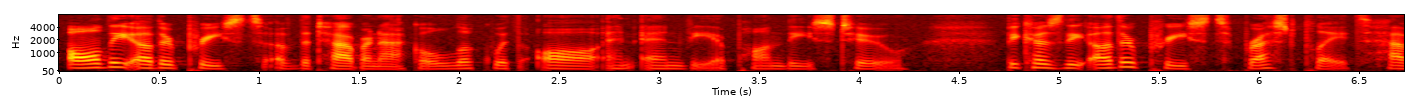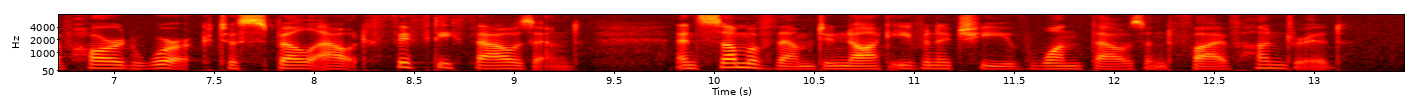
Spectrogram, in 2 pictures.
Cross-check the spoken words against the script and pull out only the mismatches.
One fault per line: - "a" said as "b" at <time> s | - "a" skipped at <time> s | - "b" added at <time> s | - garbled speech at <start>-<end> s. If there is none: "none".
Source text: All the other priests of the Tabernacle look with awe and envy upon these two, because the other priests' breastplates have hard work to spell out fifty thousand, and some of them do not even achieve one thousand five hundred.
none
